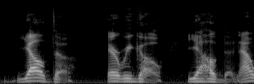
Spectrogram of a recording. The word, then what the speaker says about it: Yalta: Okay, so the Y is not silent. Yalda.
